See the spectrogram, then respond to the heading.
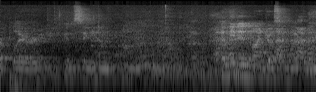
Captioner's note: laughter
